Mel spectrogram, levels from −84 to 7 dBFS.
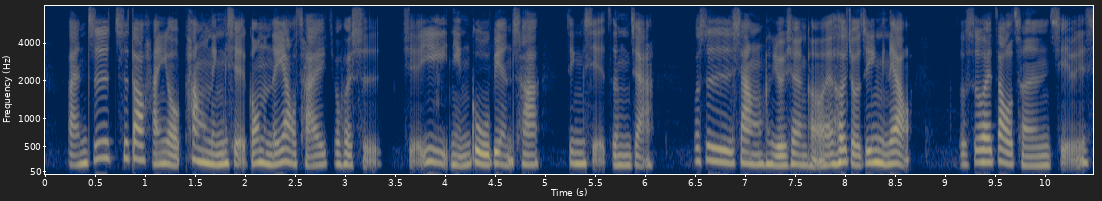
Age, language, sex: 10-29, Chinese, female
